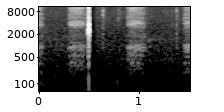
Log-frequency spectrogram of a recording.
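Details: Two hedgehogs squabbling in a home garden on a July 2009 evening: short breathy huffs, each lasting about a quarter second, with one sharp click between them and a quiet background.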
